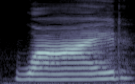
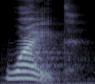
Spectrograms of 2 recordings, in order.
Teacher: In wide, the vowel starts at a lower jaw position than in the word white. In white, the first part of the vowel is raised more towards the mid-central vowel uh.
